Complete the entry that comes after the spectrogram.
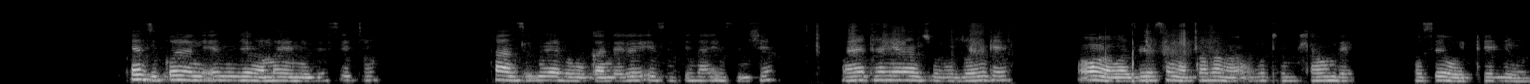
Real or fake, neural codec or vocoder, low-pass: real; none; 7.2 kHz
